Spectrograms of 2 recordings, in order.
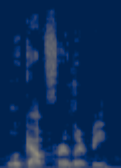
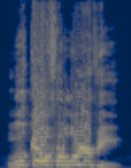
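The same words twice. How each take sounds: First: Said in the usual way. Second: Loud, high warning shout; crying out. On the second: A narrator's reading. Cows warn the pig that Lurvy is coming, crying out. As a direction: holler it like a barnyard alarm. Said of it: "cried the cows".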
